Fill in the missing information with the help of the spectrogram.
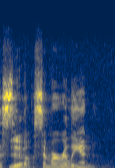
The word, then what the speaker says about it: Silmarillion: I still don't know how to say it. The Silmarillion? – Yeah.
